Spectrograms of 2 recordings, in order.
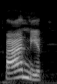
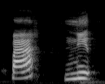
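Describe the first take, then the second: First: The word carries its basic stress placement. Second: The word carries a shifted stress placement. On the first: It means skin. "without original accent" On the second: It has a different meaning. "kung na siya different accent"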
